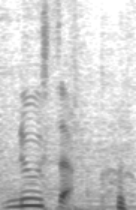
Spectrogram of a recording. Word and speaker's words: Nusa: last loosa my friend not loosa nusa let's do stuff my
